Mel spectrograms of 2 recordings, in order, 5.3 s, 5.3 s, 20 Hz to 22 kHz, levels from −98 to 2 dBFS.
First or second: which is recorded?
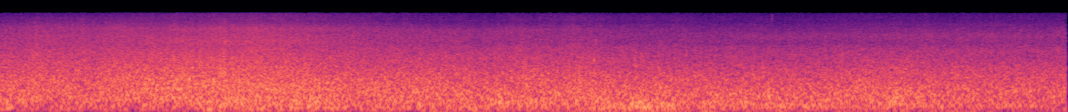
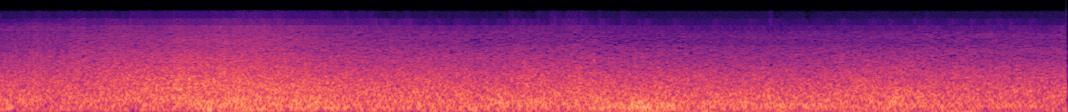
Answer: second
